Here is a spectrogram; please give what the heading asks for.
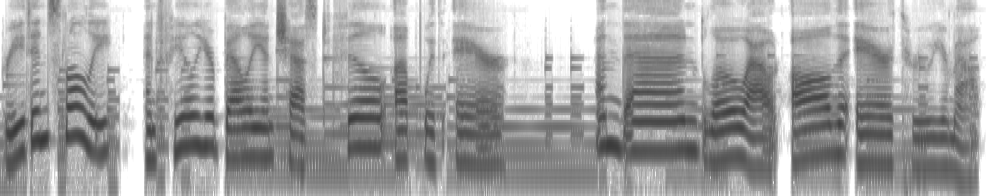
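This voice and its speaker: A woman gently guiding children through a mindfulness exercise in soft, slow instructions. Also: mid-range voice. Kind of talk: guided meditation. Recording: voice over clear music. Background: background music.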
